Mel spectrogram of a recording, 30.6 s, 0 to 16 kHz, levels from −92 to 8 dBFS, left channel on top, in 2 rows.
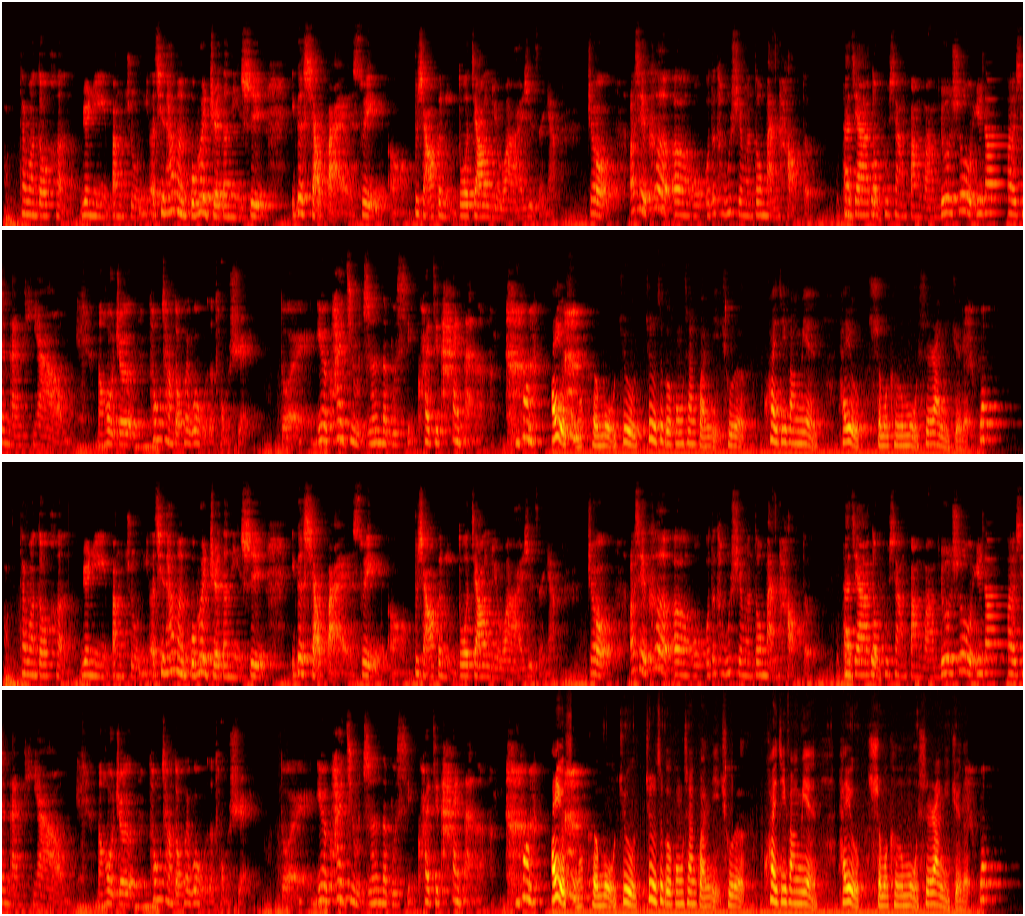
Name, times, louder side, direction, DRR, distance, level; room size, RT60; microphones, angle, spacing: voice 1, 0.3-8.3 8.8-12.1 12.6-19.0 19.5-22.5 22.9-23.3 23.7-24.0 29.7-30.0, right 1 dB, 10° right, 2.1 m, -40 dB
voice 2, 23.6-26.4 26.7-27.5 27.9-29.8, right 5 dB, 85° right, 0.5 m, -31 dB
16.5 x 8.9 x 6.4 m
head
